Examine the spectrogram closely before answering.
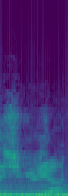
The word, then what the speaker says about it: Giulia: I'll do you the perfect pronunciation. It's the Guiglietta. It's the Giulia.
